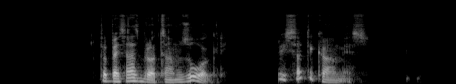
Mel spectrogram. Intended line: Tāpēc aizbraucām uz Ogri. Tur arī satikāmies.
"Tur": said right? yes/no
no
